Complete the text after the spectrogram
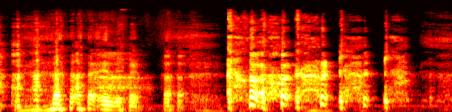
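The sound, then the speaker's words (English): A loud run of harsh coughs comes in uneven bursts, mixed with breathy chuckling and wheezy gasps between them, like someone laughing their way into a coughing fit. “oops, sorry, I kicked off a coughing fit.”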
